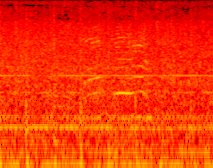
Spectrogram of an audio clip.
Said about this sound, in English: It's the wall of rain.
